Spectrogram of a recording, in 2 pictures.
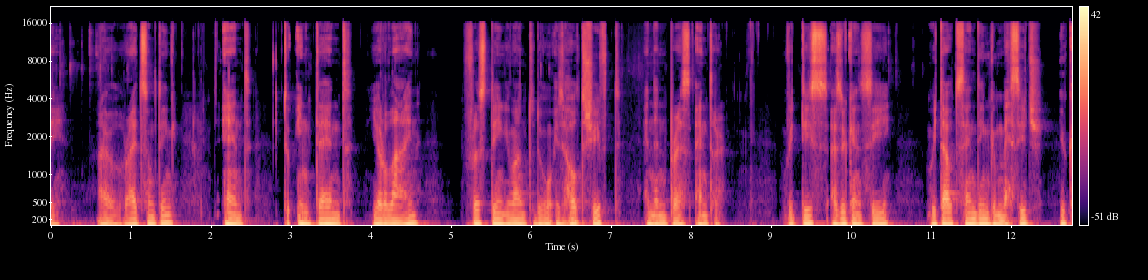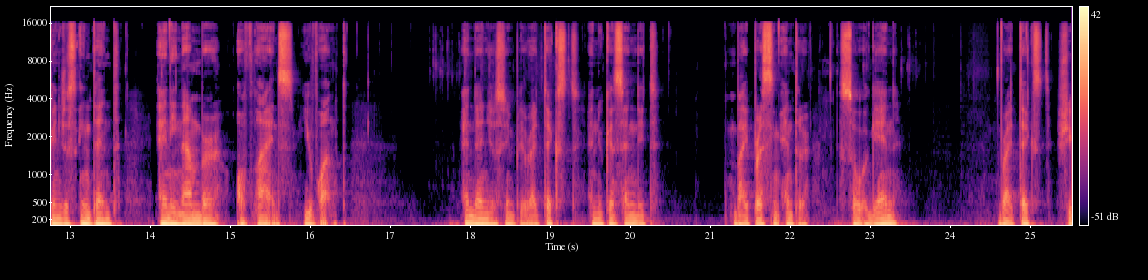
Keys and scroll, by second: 0.0-1.4 typing, 8.0 shift+Return, 9.7 shift+Return, 17.4-18.7 typing, 19.1 Return, 22.2-23.9 typing, 25.0 shift+Return.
